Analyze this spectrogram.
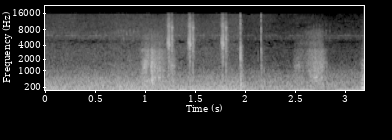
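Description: Short electronic menu clicks beep in quick succession.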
